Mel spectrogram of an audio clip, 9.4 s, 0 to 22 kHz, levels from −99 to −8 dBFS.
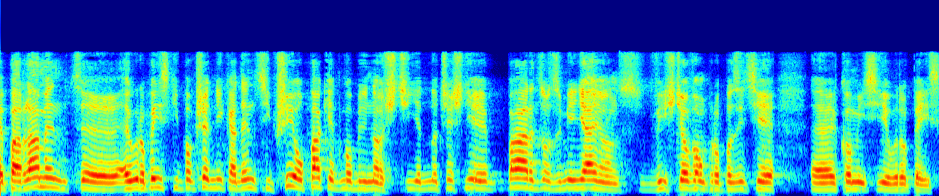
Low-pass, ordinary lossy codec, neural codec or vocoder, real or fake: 7.2 kHz; AAC, 48 kbps; codec, 16 kHz in and 24 kHz out, 1 kbps, XY-Tokenizer; fake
